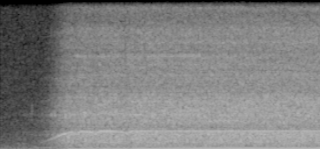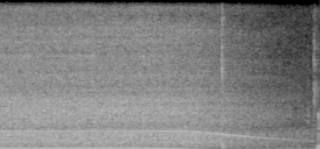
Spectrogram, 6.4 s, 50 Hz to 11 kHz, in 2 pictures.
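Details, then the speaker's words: Teletype ASR33 motor during restoration: loud steady hum and surging, unable to reach running speed because start-winding relay contacts stay closed, start winding permanently in circuit; motor gets very hot. "you can hear the motor surging as it's trying to go into normal operation but it can't because the start winding is permanently in circuit"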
